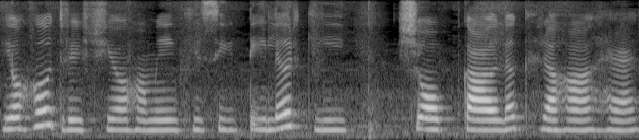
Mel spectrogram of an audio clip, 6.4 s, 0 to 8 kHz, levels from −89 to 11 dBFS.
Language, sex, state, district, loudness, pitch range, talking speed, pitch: Hindi, female, Punjab, Fazilka, -17 LUFS, 220-235 Hz, 105 wpm, 225 Hz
